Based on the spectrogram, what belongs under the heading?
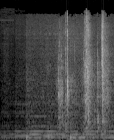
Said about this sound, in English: He checks through the spy hole before opening the door.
